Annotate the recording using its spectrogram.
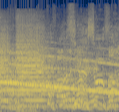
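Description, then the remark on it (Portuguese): A siren sound effect on the show Resenha ESPN blares with a steady, high, sustained tone, loud, as a light flashes, while voices talk faintly underneath in the second half. “Ah, tocou na hora certa, Sirene, piscou a luz.”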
